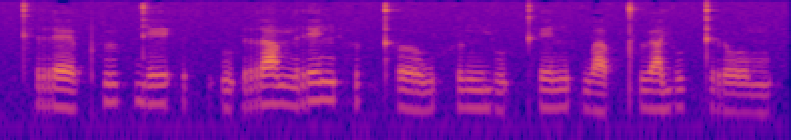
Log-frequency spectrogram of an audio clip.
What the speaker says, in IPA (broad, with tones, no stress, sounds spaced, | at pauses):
kʰ r ɛː˩˦ pʰ ɯː˦˥ k̚ d e˦˥ ʔ | ʔ u˨˩ ʔ r a˥˩ m r e˥˩ n h ɯ˦˥ k̚ tʰ ɤː˩˦ w h ɯ˧ ŋ j u˨˩ ʔ kʰ e˦˥ n k w a˨˩ p̚ tʰ ɯ˧ a̯ j u˦˥ k̚ t r o˧ m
